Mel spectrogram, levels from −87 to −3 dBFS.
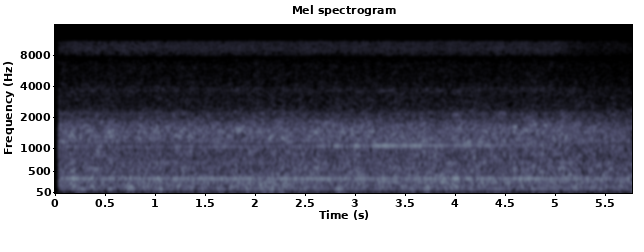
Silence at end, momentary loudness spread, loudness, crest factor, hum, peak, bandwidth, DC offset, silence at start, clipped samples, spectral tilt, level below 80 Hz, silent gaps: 0 s; 2 LU; -43 LUFS; 14 dB; none; -30 dBFS; 11.5 kHz; under 0.1%; 0.05 s; under 0.1%; -5 dB/octave; -70 dBFS; none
